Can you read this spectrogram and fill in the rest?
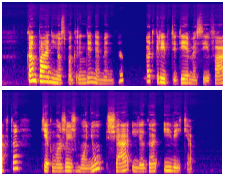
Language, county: Lithuanian, Šiauliai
